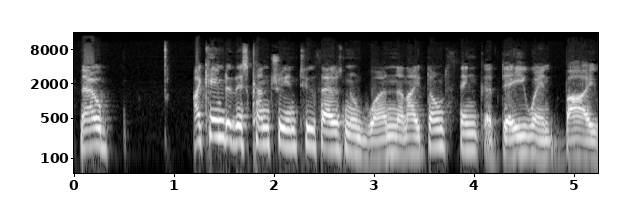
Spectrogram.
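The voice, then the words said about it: Welsh accent. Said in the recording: “I do like your accent ... Wales, where I'm from”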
